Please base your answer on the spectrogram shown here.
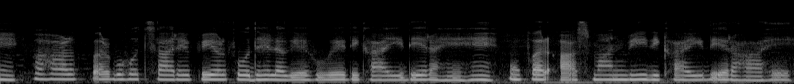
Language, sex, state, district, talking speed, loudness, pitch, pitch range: Hindi, female, Chhattisgarh, Balrampur, 135 wpm, -30 LUFS, 215 Hz, 190-225 Hz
